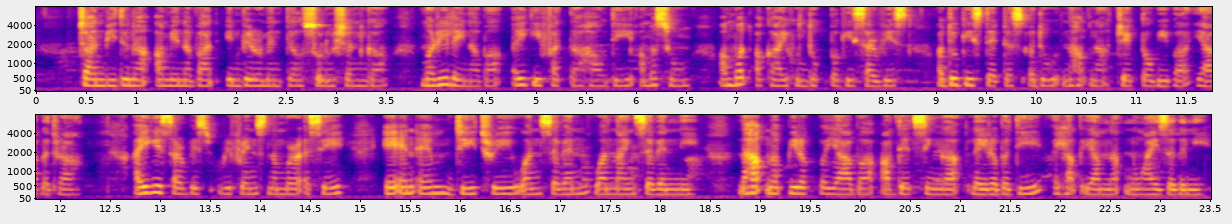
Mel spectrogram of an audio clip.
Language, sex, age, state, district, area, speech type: Manipuri, female, 30-45, Manipur, Chandel, rural, read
